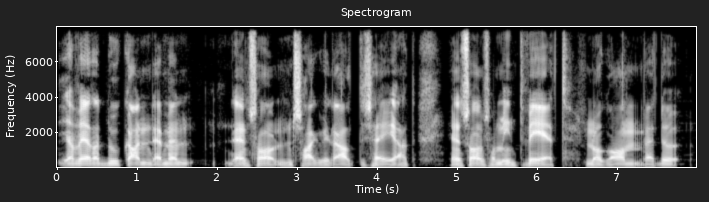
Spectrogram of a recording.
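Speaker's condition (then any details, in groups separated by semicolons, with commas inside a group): Cerebral palsy; uses wheelchair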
